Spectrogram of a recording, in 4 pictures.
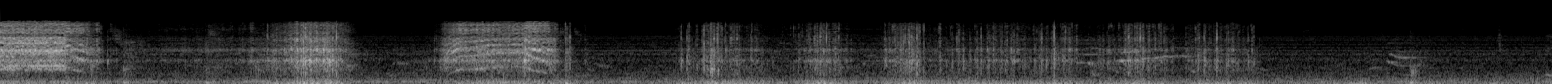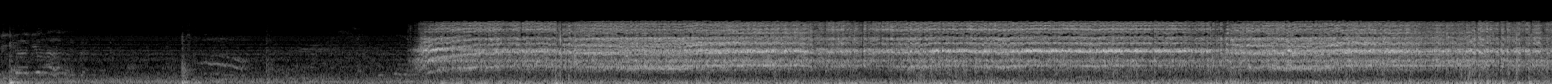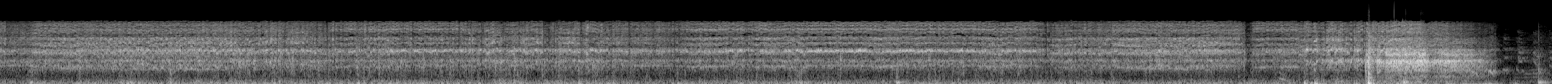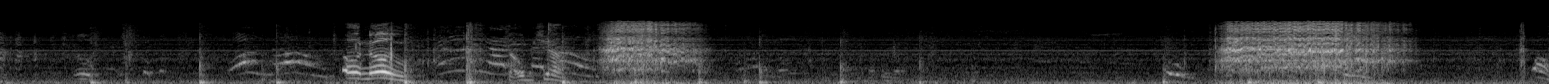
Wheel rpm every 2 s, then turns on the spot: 100, 50, 80, 10, 20, 20, 10, 0, 0, 10, 200, 220, 220, 230, 220, 230, 220, 220, 230, 220, 220, 220, 200, 0, 0, 0, 50, 0, 0, 80, 30.
0-12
